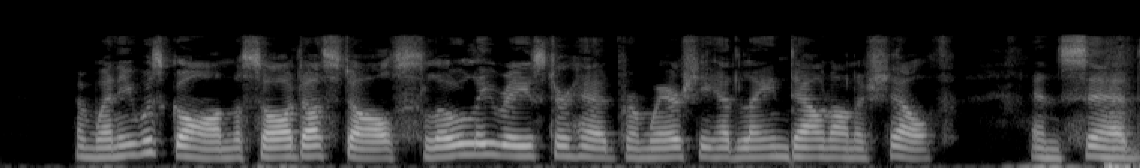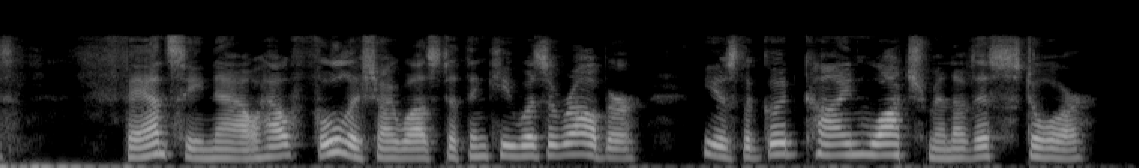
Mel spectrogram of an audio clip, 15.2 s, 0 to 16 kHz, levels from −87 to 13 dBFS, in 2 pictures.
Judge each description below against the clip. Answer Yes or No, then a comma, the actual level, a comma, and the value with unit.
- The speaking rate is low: No, average, 175 wpm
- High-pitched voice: No, medium, 175 Hz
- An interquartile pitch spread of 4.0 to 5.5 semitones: No, average, 3.1 semitones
